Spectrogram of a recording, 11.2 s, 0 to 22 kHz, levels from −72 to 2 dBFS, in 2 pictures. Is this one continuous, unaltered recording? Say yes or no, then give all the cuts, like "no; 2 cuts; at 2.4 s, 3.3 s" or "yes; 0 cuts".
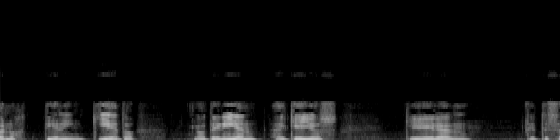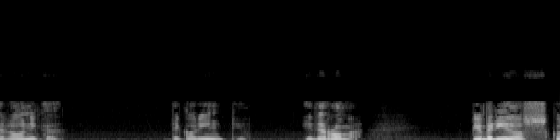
no; 1 cut; at 4.8 s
